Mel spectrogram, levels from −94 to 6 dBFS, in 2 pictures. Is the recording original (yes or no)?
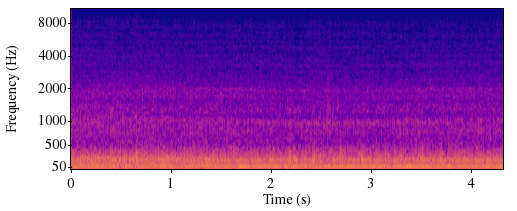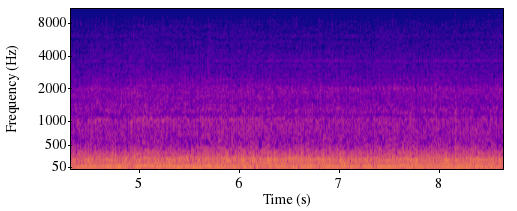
no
